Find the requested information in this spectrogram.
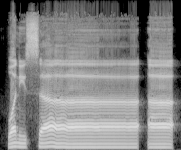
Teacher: جب وقف کریں گے تو دو زبروں کو الف مدہ میں تبدیل کر دیں گے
